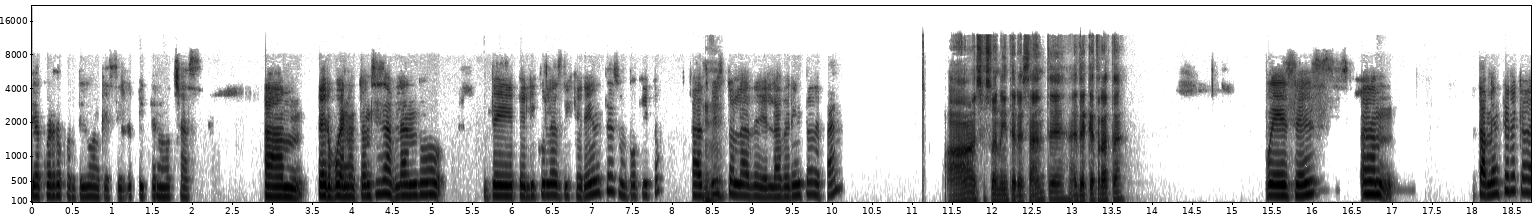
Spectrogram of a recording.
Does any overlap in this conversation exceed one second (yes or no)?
no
